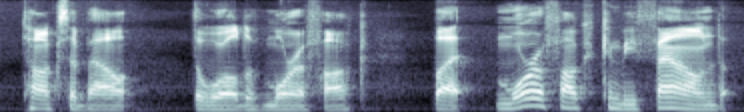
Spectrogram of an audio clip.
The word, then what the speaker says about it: Mooreeffoc: But Chesterton talks about the idea of Morefok, which is spelled M-O-O-R-E-E-F-F-O-C.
